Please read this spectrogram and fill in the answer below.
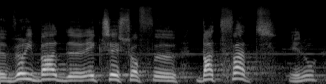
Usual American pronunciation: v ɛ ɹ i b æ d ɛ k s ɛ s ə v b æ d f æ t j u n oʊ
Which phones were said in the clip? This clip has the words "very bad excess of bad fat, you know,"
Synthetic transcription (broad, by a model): v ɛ ɹ i b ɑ d ɛ k s ɛ s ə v b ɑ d f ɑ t j u n oʊ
